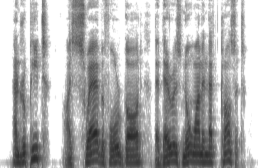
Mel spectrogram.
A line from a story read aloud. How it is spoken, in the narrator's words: She repeated the sentence calmly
